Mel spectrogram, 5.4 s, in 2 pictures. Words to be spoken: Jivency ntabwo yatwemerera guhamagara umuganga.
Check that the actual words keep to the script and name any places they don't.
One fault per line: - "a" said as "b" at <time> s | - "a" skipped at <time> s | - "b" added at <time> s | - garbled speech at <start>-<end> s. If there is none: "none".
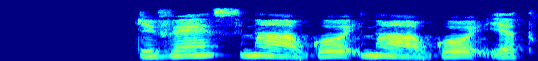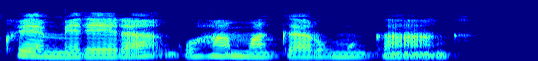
- "ntabwo" added at 1.9 s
